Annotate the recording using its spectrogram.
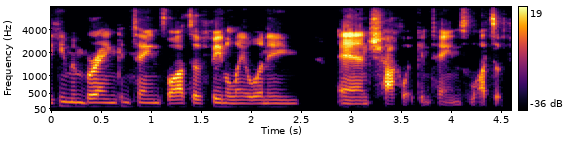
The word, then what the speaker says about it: phenylalanine: phenylalanine, I think is the way you pronounce the chemical name, phenylalanine.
